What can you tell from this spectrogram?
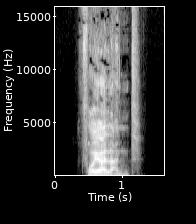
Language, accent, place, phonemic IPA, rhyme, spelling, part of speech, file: German, Germany, Berlin, /ˈfɔʏ̯ɐˌlant/, -ant, Feuerland, proper noun, De-Feuerland.ogg
- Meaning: Tierra del Fuego, Fireland (archipelago at the southern tip of South America, forming part of Chile and Argentina)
